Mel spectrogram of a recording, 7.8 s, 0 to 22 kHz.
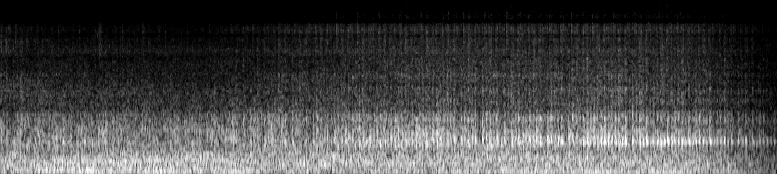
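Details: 1951 D8 2U dozer diesel, sitting in a barn since about 1990 with the big motor once stuck, running on its own power for the first time since: a steady, even chug at fast idle, pitch lifting slightly near the end before dropping off, running cleanly.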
